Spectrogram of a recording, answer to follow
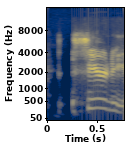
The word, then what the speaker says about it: Czerny: Czerny is how I would pronounce it.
